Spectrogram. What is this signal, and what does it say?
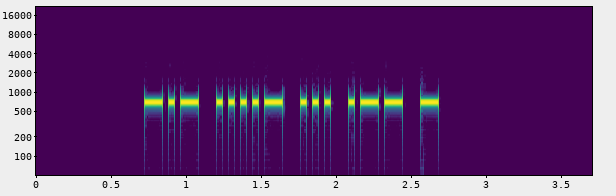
Morse code, heard as a keyed tone, about 39 wpm, 700 Hz. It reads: K4SWT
